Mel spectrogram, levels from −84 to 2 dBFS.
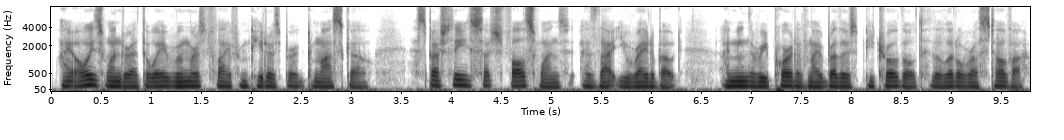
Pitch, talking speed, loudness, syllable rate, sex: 115 Hz, 195 wpm, -17 LUFS, 6.0 syllables/s, male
